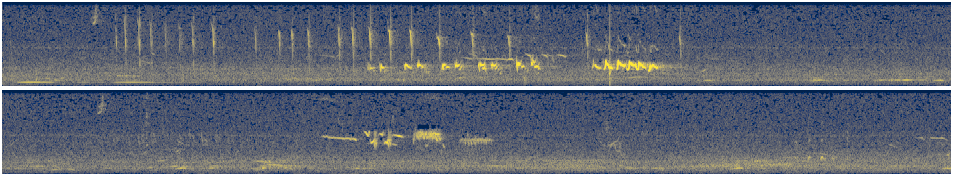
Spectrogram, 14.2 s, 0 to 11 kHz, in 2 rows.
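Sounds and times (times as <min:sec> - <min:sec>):
Northern Mockingbird Mimus polyglottos singing: 0:02.2 - 0:05.1.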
